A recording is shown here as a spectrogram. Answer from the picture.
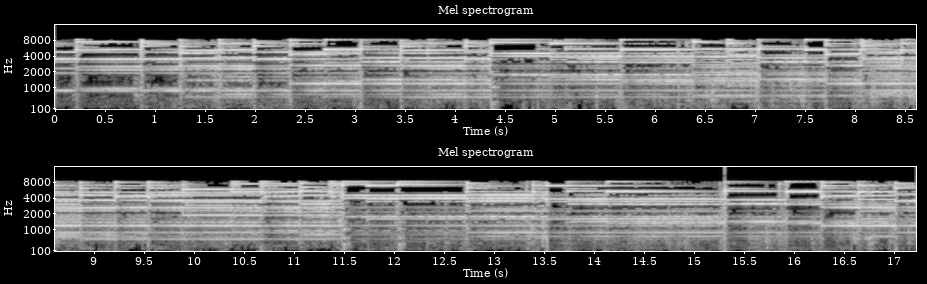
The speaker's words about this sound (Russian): Это пианино плюс коллекция колокольчиков. С этим необычным инструментом музыкант в инвалидной коляске гастролировал в областном центре.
